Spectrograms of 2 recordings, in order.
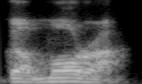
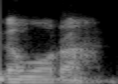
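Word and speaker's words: עמורה: Gomorrah city, the first root letter is Ain. So Ain, although it is like Aleph, it is a silent letter, but it sometimes it gives a G sound.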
